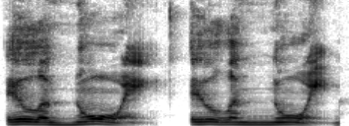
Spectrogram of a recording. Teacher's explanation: Note que em Illinois a gente não pronuncia o S no final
